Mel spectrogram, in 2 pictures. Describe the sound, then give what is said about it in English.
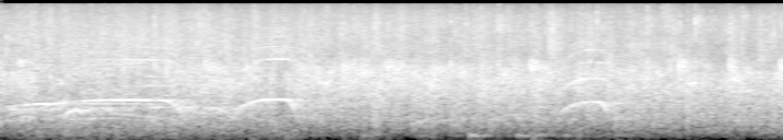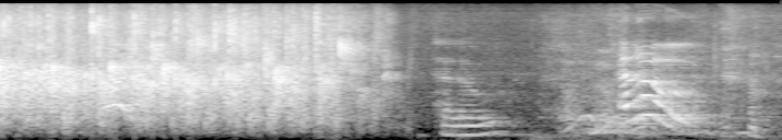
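An audience welcomes a storyteller to the stage with loud, dense applause and a little laughter. The clapping holds steady for several seconds, then falls away as a voice begins speaking. “could you please put your hands together and a big warm welcome to the stage to Rosie”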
